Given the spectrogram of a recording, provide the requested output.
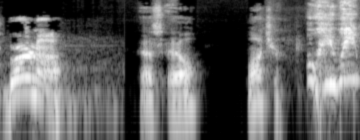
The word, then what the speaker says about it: Byrna: And we are doing the unboxing of the Barna. Pronounced Verna SL launcher.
